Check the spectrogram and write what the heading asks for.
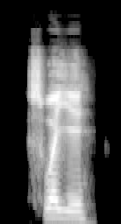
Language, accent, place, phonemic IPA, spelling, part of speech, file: French, France, Lyon, /swa.je/, soyez, verb, LL-Q150 (fra)-soyez.wav
- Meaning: 1. inflection of être 2. inflection of être: second-person plural present subjunctive 3. inflection of être: second-person plural imperative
